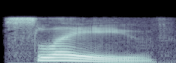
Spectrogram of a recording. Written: slave

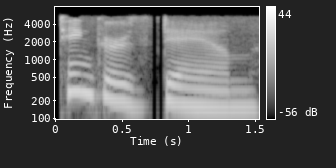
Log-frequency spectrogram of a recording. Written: tinker's damn

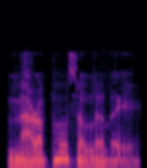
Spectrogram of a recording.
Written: mariposa lily

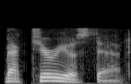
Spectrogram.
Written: bacteriostat

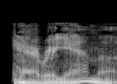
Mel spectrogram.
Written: cariama

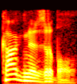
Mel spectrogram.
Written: cognizable

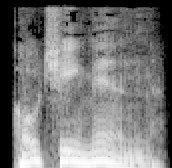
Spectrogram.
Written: Ho Chi Minh

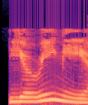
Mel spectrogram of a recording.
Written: uraemia

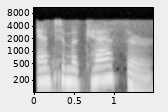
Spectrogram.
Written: antimacassar

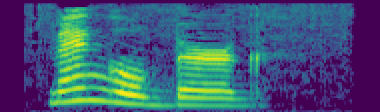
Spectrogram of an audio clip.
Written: mengelberg

